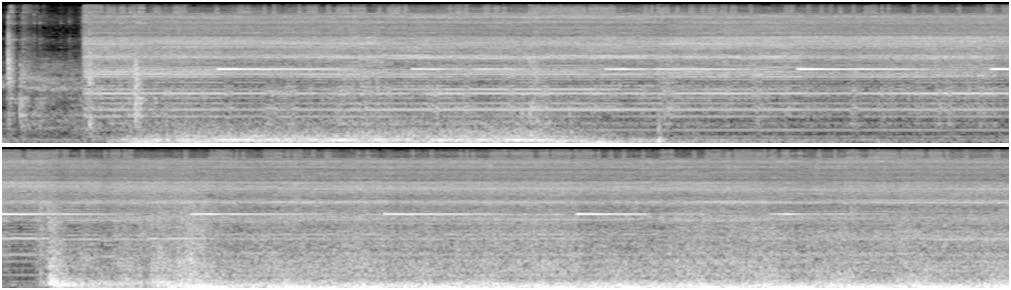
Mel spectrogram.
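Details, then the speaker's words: Diesel engine: short crank, then it fires right off and settles into a steady, even idle. "the thing starts so good it can sit for months and months and months and you go crank it over and it fires right off"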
